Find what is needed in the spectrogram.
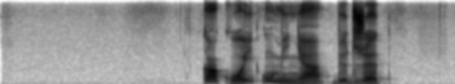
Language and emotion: Russian, neutral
